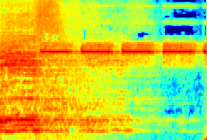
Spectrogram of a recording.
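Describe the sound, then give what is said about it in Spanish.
A loud, shrill electronic fire alarm beeps in a rapid repeating pattern, about five piercing tones in two seconds, with faint background noise at the start. “Uy, la alarma, ¿Eh? la alarma antiincendios.”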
